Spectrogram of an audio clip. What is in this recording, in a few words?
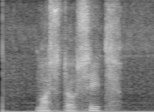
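"mastocyt", Dutch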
